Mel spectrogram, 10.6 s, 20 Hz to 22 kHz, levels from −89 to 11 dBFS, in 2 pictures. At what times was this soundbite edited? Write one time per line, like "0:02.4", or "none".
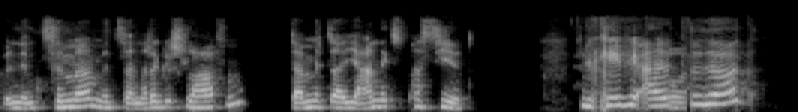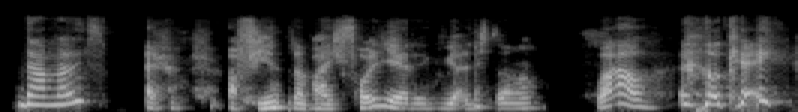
0:01.0
0:04.6
0:07.2
0:08.5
